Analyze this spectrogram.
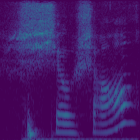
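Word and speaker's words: Chauchat: The one that I would crush would be the Shoshaw? – Yes, that's how it's pronounced. – Yeah, you would not think that's how it's pronounced by the way that it's spelled.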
